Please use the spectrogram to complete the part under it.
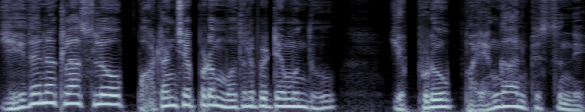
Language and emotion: Telugu, fearful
